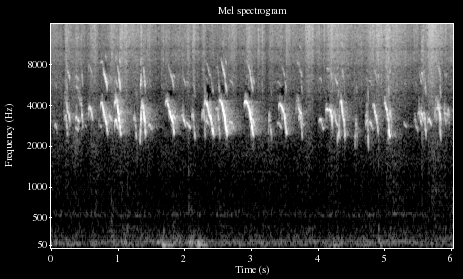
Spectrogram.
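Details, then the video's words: Fifteen-day-old free-range chicks with new feathers, Kitahiroshima, Japan. A dense chorus of high, sliding chirps from many birds runs continuously, over faint low thumps. "Chicks Chirping Sounds"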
